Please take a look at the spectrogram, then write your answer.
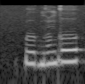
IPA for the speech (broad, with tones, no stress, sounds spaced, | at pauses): k͡p u˨ ɡ ũ˨˦ ɡ o˦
